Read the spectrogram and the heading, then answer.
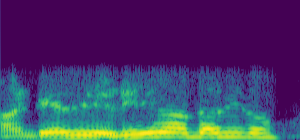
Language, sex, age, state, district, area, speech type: Punjabi, male, 18-30, Punjab, Hoshiarpur, urban, conversation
